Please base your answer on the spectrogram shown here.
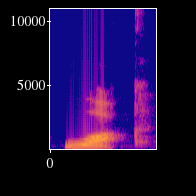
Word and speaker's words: walk: is our last one you'll notice there's a silent l walk we walk when we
